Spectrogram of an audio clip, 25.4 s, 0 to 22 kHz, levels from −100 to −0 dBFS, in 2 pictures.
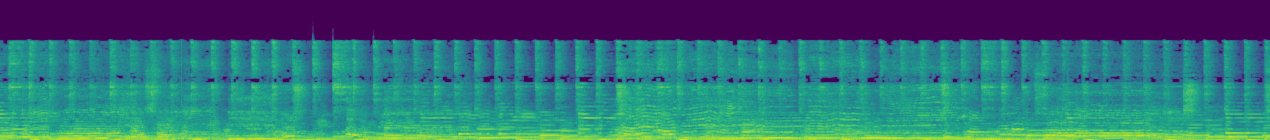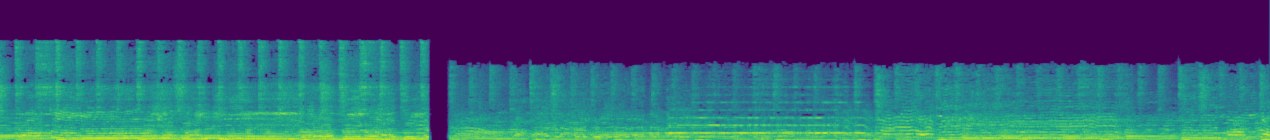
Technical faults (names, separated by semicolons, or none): bit error spike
